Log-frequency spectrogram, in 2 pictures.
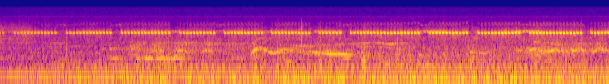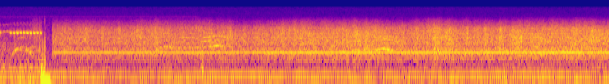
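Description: A steady high-pitched insect trill pulsing a little under twice a second, as night ambience on a film soundtrack. About six and a half seconds in, it cuts abruptly to steady machinery noise with a low hum from a paper-handling machine.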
